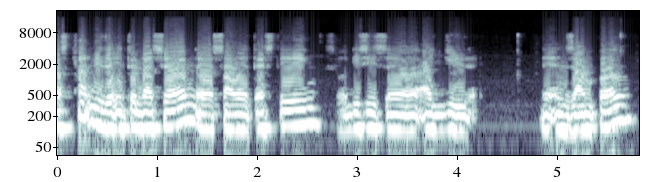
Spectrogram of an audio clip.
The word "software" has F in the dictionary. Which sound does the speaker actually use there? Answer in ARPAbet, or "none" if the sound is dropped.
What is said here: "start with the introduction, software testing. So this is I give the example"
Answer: none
